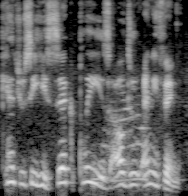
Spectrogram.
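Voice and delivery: high, soft begging; pleading. Acted. Belle begging the beast to free her father. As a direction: beg him for mercy. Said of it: "Belle begged".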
